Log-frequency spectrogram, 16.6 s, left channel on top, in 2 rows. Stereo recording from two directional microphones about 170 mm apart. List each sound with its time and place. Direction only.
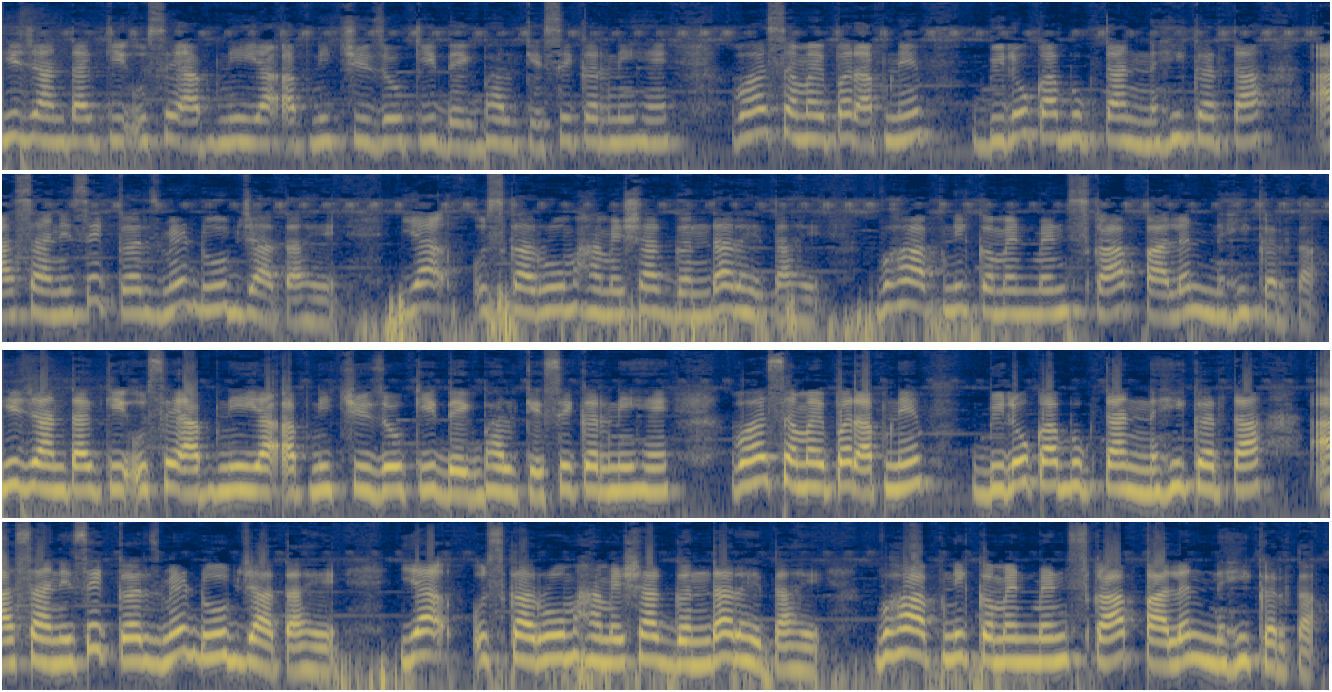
0.0 s a woman's voice: 45° right (ahead or behind)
